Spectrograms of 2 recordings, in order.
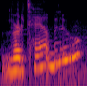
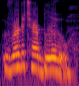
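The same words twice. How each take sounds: First: It is said with a put-on foreign accent. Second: It is said in the speaker's ordinary accent.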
